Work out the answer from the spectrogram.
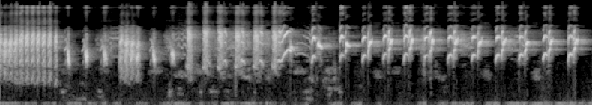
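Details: Captive long-tailed shrike, a contest champion, in full mimicry song to stir rival birds: harsh buzzy notes and dry rattles give way to a fast, steady series of sharp clipped chirps, about three per second.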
